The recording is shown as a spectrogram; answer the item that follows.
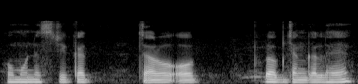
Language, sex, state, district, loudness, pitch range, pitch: Hindi, male, Arunachal Pradesh, Papum Pare, -19 LUFS, 105-110 Hz, 110 Hz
